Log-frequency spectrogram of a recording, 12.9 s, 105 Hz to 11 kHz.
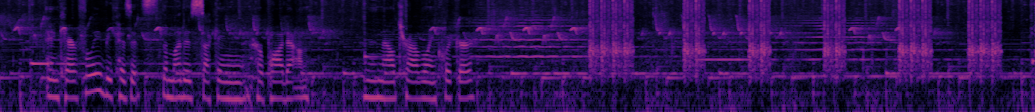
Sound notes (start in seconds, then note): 7.6 camera clicking; 10.1 mellow music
